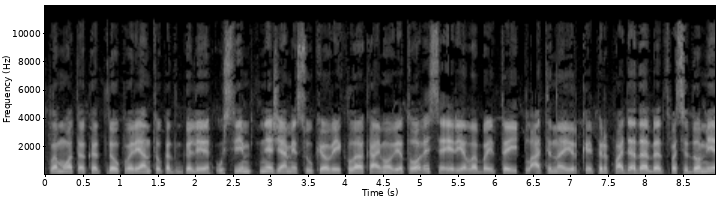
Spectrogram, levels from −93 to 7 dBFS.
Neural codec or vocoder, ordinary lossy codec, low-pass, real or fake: none; MP3, 48 kbps; 10.8 kHz; real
